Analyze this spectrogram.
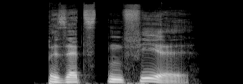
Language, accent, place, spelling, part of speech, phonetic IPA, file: German, Germany, Berlin, besetzten fehl, verb, [bəˌzɛt͡stn̩ ˈfeːl], De-besetzten fehl.ogg
- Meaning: inflection of fehlbesetzen: 1. first/third-person plural preterite 2. first/third-person plural subjunctive II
